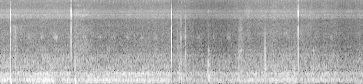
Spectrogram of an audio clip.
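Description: Honeybees buzzing in numbers around hive boxes, a steady low hum from an active swarm. A few sharp ticks stand out from the hum, about four times.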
